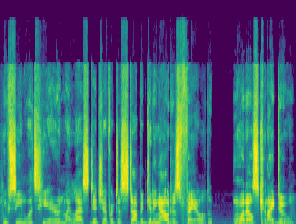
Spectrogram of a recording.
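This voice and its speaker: A man's voice: sits low, moderate pace, pushed and bright, husky, full character voice. An actor playing a resentful male magician's apprentice turned thief, confessing in a brooding, bitter way in a video game. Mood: resigned. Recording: faint music behind.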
